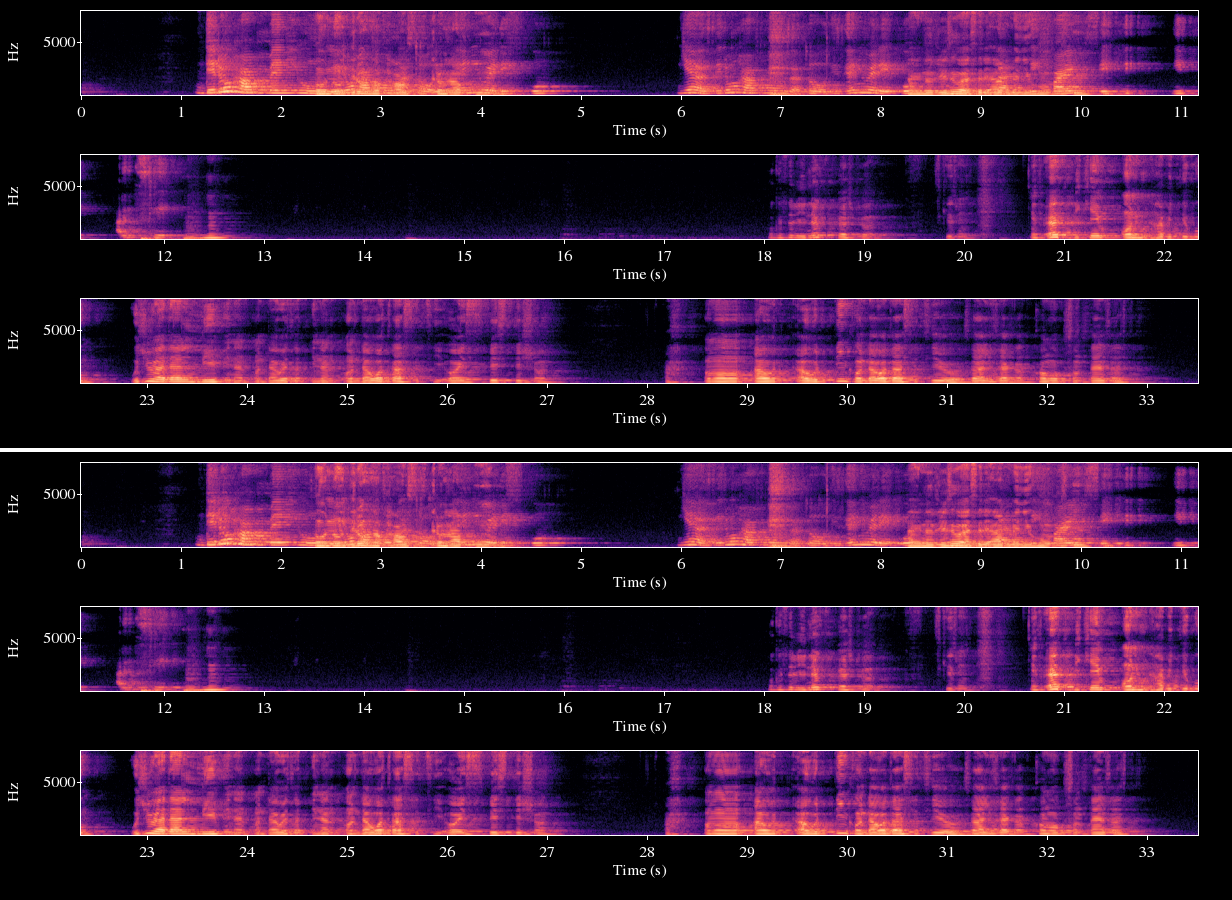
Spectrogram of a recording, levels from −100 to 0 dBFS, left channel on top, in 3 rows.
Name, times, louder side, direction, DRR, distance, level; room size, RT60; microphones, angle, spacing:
voice 1, 1.2-4.7 6.0-8.7 9.2-10.3 10.9-11.0 11.5-12.0, left 1 dB, 45° left, 1 dB, 4.6 m, -23 dB
voice 2, 2.3-4.2 6.9-7.1 8.3-10.1 12.2-12.6 18.1-19.1 19.8-20.3 20.7-22.4 22.9-27.0 28.2-32.8, equal, 15° right, 0 dB, 2.0 m, -21 dB
28.5 x 13.0 x 9.2 m, 0.76 s
head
